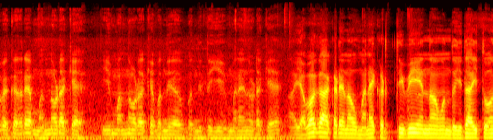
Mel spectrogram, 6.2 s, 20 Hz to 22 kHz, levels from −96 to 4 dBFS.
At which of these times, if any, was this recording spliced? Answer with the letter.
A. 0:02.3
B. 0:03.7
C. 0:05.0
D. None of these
B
